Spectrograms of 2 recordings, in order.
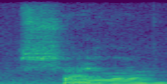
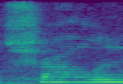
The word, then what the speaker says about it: Shaolin: Shila. Shaolin. How do you spell that?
